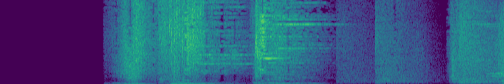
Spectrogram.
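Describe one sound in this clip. Game combat sound effects clash and whoosh.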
